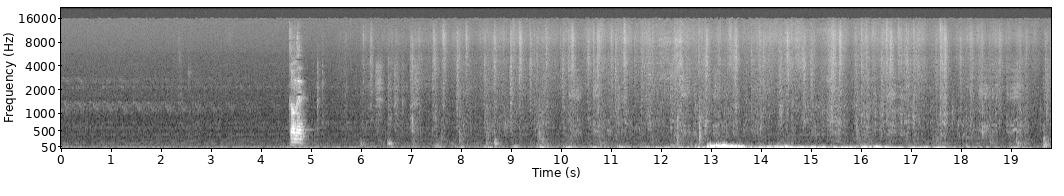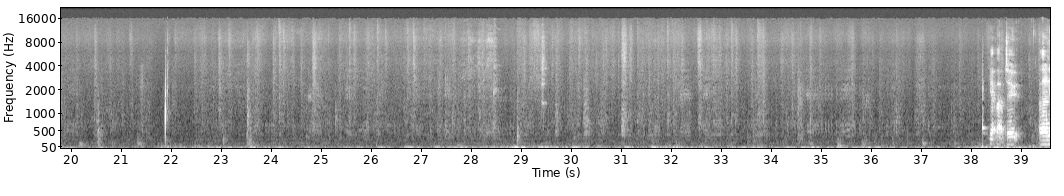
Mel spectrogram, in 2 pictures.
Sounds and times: Footsteps carpet shoes towards and away 0:05.9 - 0:38.2
wind noise 0:12.9 - 0:16.5

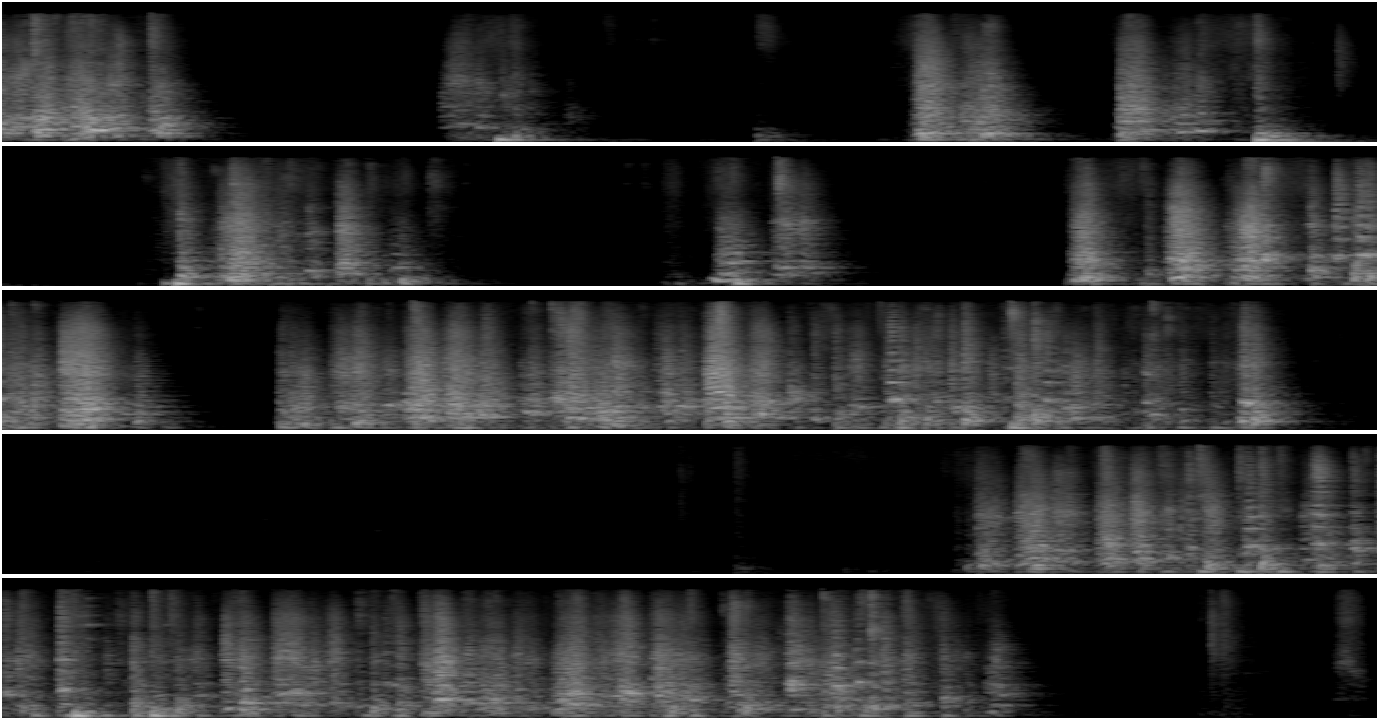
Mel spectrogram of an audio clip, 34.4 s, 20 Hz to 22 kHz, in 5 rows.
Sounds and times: Feet rubbing the bottom of the bathtub making squeaks 0:02.2 - 0:02.9
Feet rubbing the bottom of the bathtub making squeaks 0:12.2 - 0:14.6
Feet rubbing the bottom of the bathtub making squeaks 0:15.2 - 0:20.2
Feet rubbing the bottom of the bathtub making squeaks 0:25.4 - 0:32.6

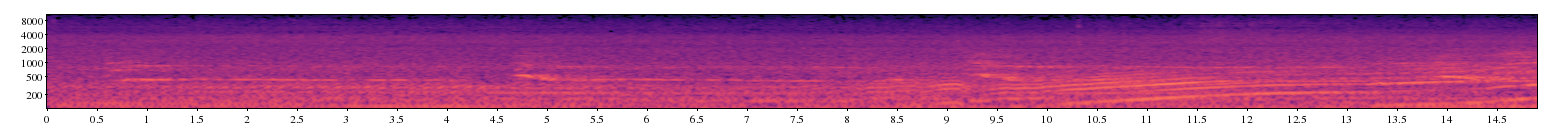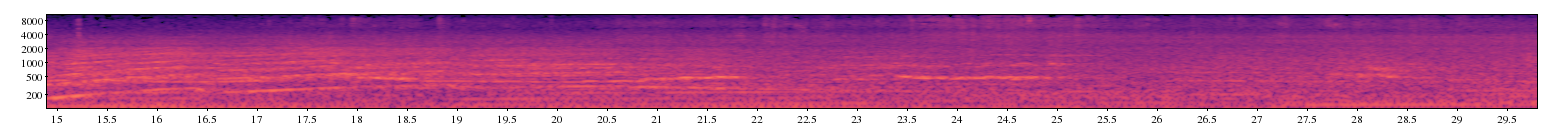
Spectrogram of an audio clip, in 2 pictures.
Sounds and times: distant cars 0:00.0 - 0:29.8
wind through the trees 0:00.0 - 0:29.8
howling dog 0:00.6 - 0:03.7
sirens 0:00.7 - 0:29.7
howling dog 0:04.6 - 0:10.9
distant revving car 0:07.4 - 0:29.8
howling dog 0:12.7 - 0:14.6
howling dog 0:15.9 - 0:25.4
howling dog 0:27.7 - 0:28.8

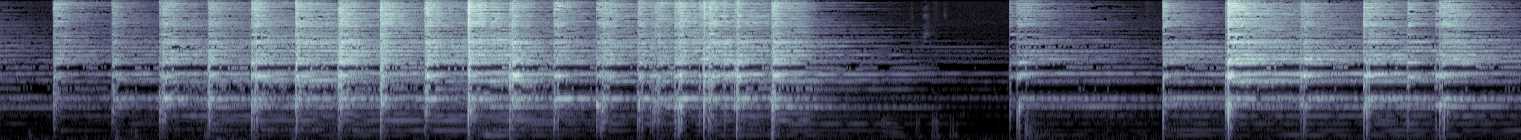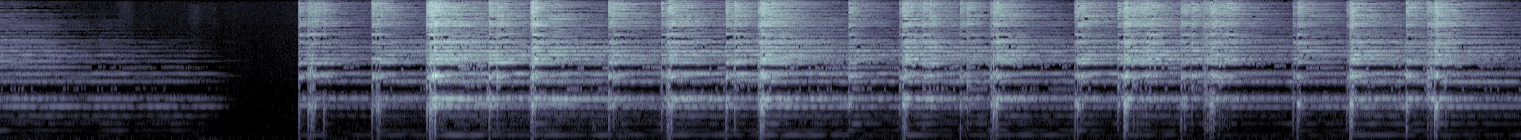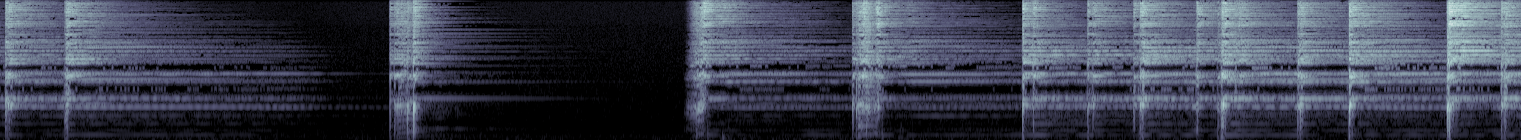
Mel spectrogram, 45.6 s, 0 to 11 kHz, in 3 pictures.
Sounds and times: small hand cymbals 0:00.0 - 0:09.4
small hand cymbals 0:10.1 - 0:16.3
small hand cymbals 0:18.2 - 0:32.8
small hand cymbals 0:37.3 - 0:45.6

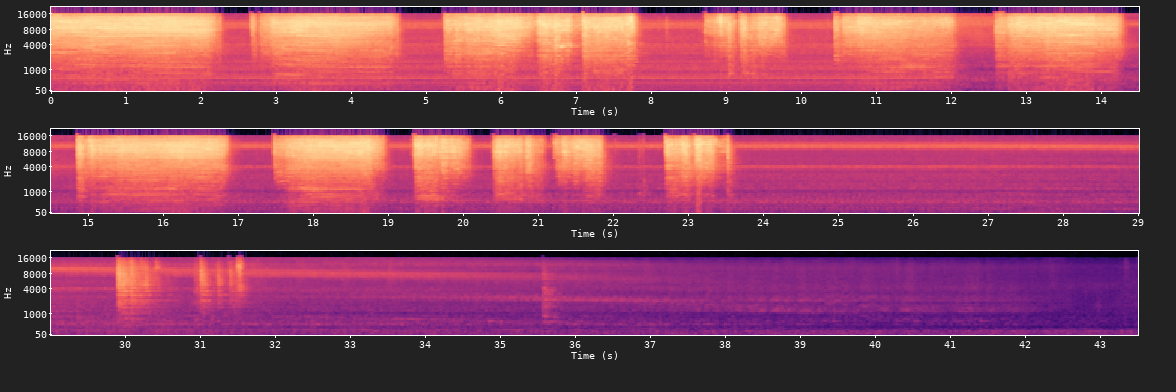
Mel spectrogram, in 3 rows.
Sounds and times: Disk Saw Cuts Alluminium 0:00.0 - 0:22.0
Disk Saw Cuts Alluminium 0:22.6 - 0:23.6

